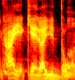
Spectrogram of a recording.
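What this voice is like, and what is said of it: Gruff New York/New Jersey character voice. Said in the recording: “gave the voice of a New York construction worker ... he's got this, like, New Jersey accent”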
